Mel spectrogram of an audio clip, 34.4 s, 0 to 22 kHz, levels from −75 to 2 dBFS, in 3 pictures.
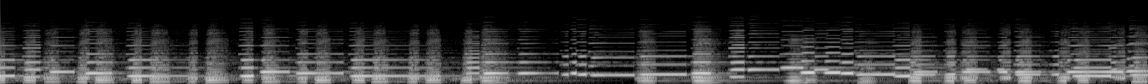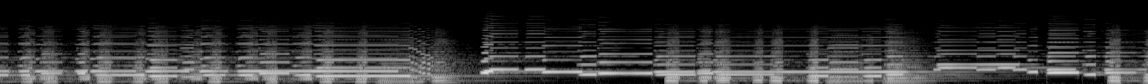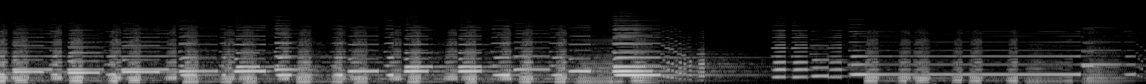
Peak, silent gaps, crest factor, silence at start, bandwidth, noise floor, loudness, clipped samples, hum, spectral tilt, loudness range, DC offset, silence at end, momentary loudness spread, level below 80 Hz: -2 dBFS; none; 18 dB; 0 s; 10 kHz; -49 dBFS; -20 LUFS; under 0.1%; none; -8 dB/octave; 3 LU; under 0.1%; 0.1 s; 10 LU; -44 dBFS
